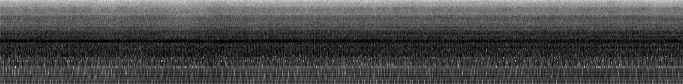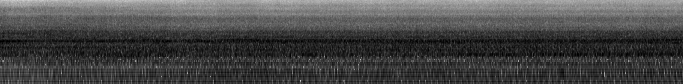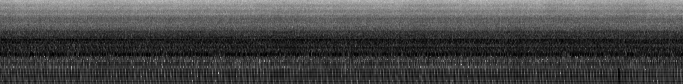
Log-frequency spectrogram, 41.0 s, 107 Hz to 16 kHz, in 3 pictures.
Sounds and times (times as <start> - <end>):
Bus: 0.0 - 40.9.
